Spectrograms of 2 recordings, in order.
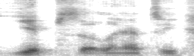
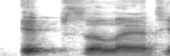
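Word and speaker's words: Ypsilanti: I thought it was Yipsilante. It's spelled with a Y, but it's Ipsalante.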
